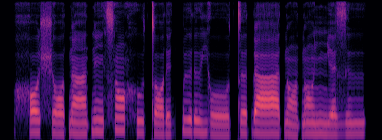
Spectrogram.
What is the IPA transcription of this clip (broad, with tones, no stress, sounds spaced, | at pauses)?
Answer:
h ɔ˧ ʃ ɔ˨ ɗ ã˨˦ ɗ ĩ˧ s ɔ̃˦ h u˧ t ɔ˨ ɾ e˦ k͡p ɨ˦ ɾ ɨ˧ j oː˨ t ə˧ ɗ aː˧ ɗ ɔ̃˨ ɗ ɔ̃˧ ɲ ɛ˧ z ɨ˦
